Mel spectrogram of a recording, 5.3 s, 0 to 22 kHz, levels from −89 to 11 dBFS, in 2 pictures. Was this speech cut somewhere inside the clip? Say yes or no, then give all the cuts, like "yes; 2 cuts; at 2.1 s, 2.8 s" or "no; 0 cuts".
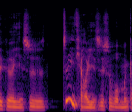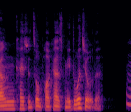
no; 0 cuts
